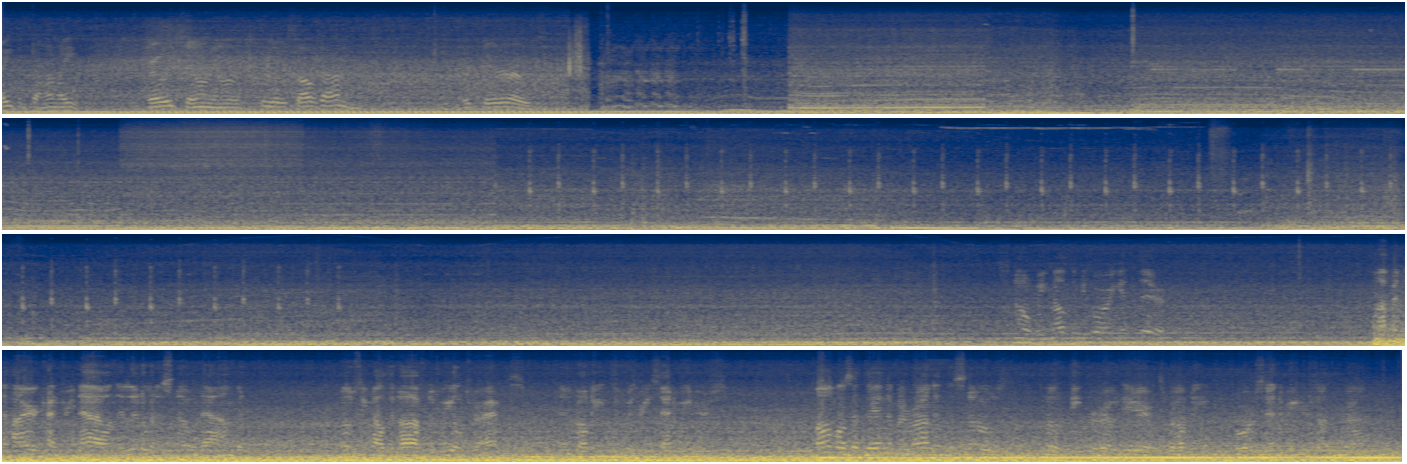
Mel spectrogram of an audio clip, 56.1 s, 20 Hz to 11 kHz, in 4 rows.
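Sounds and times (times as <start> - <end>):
diesel truck engine running: 0.0 - 56.0
road rumble: 0.0 - 56.0
regular ticking: 19.0 - 33.8.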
